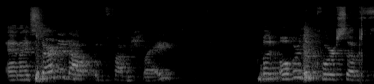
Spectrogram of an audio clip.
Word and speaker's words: Feng Shui: And I started out in Feng Shui, but over the course of those years I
